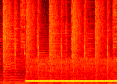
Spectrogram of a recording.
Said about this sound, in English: So let's dial up the phone here and call Hardcore Outfitters in Iron Mountain.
